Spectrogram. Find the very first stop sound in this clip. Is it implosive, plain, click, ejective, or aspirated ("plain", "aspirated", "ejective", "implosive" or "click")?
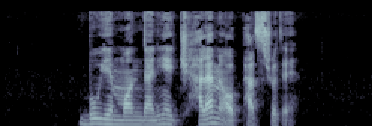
plain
